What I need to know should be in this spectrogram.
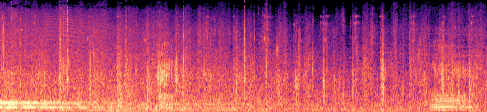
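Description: Footsteps crunch slowly on a dirt road.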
